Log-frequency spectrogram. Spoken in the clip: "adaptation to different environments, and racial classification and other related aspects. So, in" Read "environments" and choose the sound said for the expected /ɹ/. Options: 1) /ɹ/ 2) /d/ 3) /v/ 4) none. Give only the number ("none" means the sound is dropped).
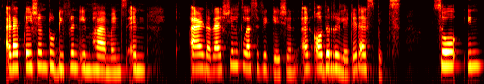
4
